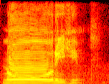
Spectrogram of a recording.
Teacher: pada lafal nu yaitu ada bacaan mad tabi'i. Panjangnya 2 harakat yaitu ditandai dengan ada waw sukun didahului dengan huruf dhammah.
